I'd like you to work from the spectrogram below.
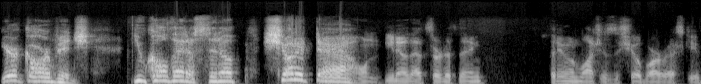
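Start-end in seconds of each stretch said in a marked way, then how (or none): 0.0-3.8 full-throated drill-sergeant bellow, slow, high, top of lungs. Retelling a stand-up bit, doing the John Taffer impression yelling. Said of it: "the John Taffer impersonation of me just yelling at the top of my lungs".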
